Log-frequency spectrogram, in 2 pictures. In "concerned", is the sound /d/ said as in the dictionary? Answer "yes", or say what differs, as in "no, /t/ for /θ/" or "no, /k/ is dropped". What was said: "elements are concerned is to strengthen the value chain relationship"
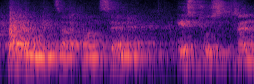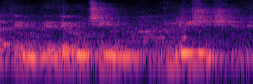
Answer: no, /d/ is dropped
